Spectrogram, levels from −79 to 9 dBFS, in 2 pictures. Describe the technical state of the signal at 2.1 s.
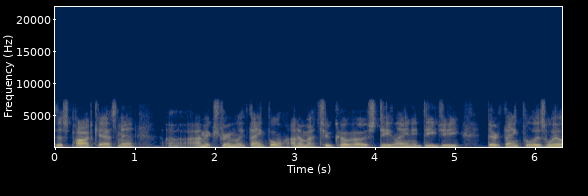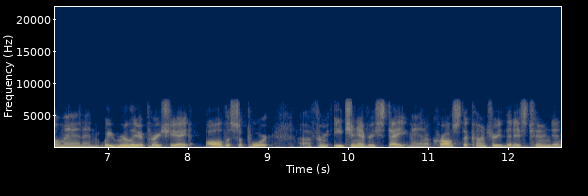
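At 2.1 s, as throughout, the speech carries heavy AMR wideband (HD Voice) codec damage that fits the lowest 6.6 kbit/s mode. The pulse-driven vocal model sounds rough and raspy, and the spectrogram shows a smeared noisy band above 6.4 kHz and nothing above 7.3 kHz.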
